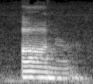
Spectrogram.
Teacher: and we don't do that in English we hold back honor we start with the O and just know that the H is there but we don't say it out loud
